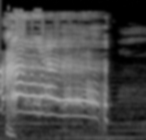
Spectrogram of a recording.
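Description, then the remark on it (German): A voice imitates a harsh, grating robotic scream, one sustained, buzzy, heavily distorted shriek lasting over a second before cutting off abruptly into quiet. “Krasser Roboterschrei.”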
